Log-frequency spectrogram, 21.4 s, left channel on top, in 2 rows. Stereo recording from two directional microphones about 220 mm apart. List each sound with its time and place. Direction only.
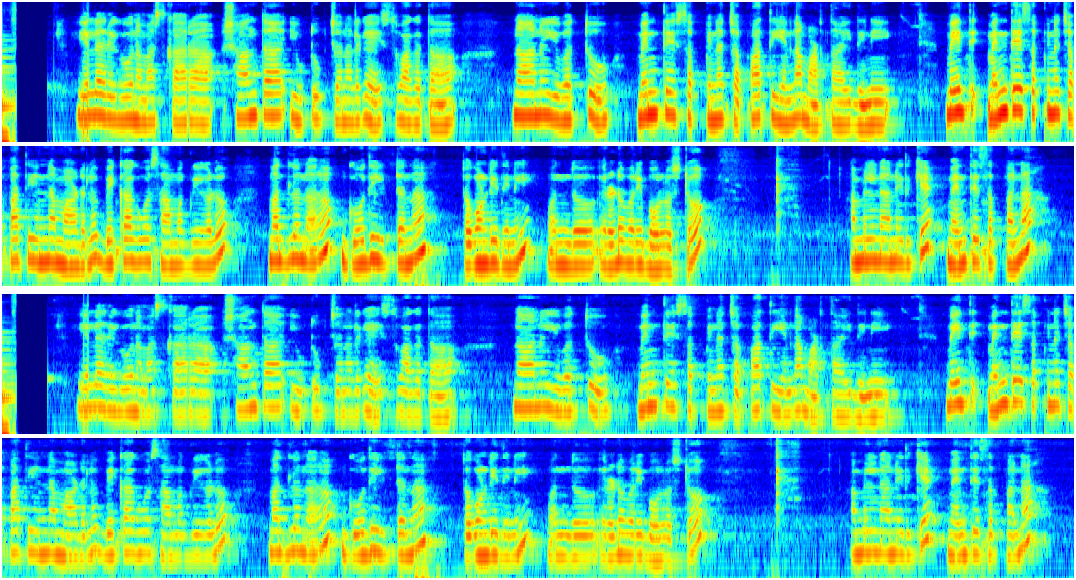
0.8 s speech: 50° left (ahead or behind)
19.2 s speech: 45° left (ahead or behind)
